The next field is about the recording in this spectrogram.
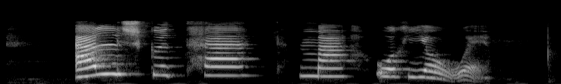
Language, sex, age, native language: Icelandic, female, 7, Icelandic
